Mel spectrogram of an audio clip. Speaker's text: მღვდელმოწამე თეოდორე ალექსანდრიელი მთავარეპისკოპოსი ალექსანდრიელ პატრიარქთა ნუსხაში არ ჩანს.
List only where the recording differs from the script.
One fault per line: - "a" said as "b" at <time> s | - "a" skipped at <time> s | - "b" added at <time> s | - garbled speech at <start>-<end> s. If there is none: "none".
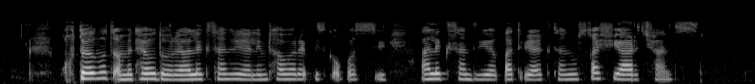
none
